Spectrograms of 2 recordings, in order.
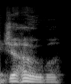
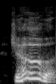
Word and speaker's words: Jehovah: using the term Jehovah, which is actually how they pronounced it originally, Jehovah, because back then the J was silent. Now they say Jehovah, but it's Jehovah.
